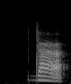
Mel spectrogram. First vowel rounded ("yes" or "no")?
no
